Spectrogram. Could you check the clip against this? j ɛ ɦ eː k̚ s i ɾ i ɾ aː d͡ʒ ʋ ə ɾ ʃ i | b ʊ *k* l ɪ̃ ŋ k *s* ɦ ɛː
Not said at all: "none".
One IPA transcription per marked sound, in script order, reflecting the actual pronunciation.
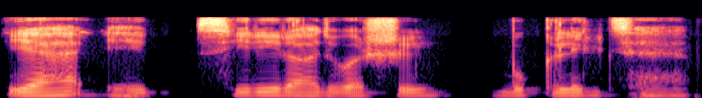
k, s

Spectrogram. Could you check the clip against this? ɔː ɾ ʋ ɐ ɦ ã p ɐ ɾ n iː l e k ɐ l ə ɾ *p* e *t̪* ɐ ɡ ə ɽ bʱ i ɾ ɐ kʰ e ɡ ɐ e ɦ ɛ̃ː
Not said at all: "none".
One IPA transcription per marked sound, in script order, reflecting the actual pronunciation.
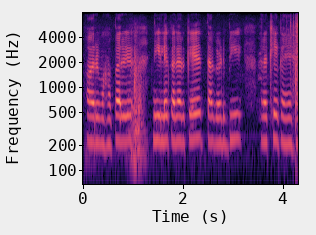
k, t̪

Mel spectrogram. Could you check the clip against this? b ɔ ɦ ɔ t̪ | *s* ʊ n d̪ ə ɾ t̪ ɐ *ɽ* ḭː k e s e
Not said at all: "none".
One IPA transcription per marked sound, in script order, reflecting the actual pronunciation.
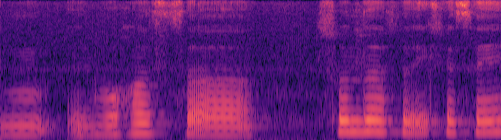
s, ɾ

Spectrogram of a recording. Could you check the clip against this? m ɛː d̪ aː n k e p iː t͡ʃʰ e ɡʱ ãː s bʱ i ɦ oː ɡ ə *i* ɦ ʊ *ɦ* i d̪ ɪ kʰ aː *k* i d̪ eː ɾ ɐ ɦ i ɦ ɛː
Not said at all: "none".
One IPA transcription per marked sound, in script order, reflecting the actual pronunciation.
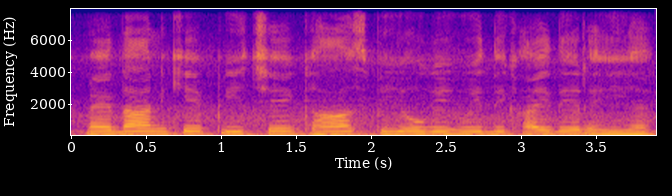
i, none, none

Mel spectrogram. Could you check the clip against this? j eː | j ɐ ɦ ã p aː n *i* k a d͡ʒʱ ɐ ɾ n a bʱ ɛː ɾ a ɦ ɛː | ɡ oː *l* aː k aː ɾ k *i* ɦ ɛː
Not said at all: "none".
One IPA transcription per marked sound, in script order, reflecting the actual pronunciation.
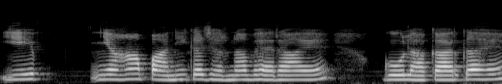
i, l, a

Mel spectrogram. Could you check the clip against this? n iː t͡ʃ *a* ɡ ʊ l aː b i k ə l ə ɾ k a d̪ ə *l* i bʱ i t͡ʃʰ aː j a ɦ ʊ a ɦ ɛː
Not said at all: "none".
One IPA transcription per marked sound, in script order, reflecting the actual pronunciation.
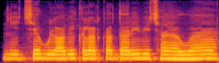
e, ɾ

